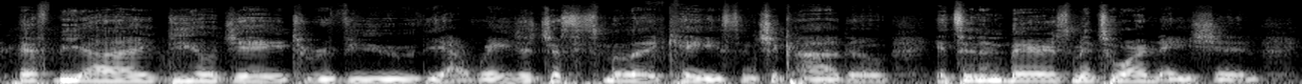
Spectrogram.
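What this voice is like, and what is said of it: Imitates another person's voice. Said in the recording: “I got to do it in my Trump voice.”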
